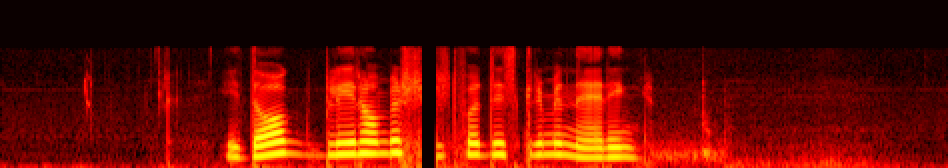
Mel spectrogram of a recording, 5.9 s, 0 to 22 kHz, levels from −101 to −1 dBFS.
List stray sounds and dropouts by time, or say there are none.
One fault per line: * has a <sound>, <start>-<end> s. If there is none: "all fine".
* has a dropout, 2.6-2.7 s
* has a laugh, 4.3-4.5 s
